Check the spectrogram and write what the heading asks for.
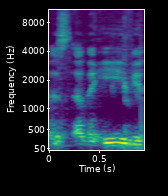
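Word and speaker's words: EEV (ʻiʻiwi): So the honey creeper, the EEV is how you say it.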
